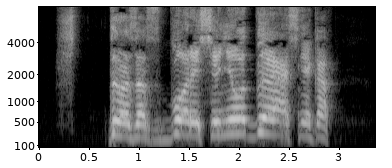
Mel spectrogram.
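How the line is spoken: Contemptuous, through teeth. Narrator (Russian): с презрением процедил

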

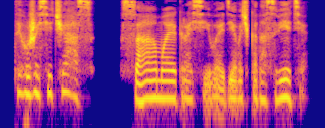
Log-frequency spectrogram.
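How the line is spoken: Whisper. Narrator (Russian): прошептала я

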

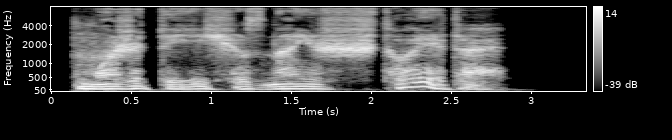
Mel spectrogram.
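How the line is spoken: Hissing. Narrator (Russian): прошипел Гольдстейн

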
